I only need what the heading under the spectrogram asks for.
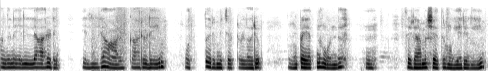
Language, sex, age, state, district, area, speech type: Malayalam, female, 45-60, Kerala, Kasaragod, rural, spontaneous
